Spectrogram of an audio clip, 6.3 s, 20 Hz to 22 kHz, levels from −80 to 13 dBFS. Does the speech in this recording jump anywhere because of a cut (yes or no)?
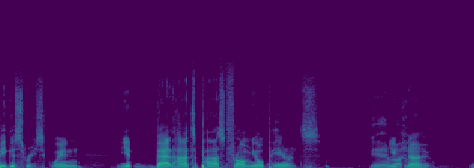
yes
